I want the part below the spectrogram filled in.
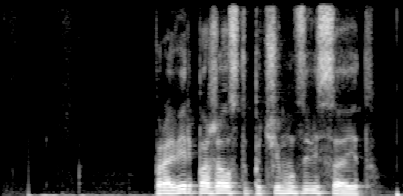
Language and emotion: Russian, neutral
